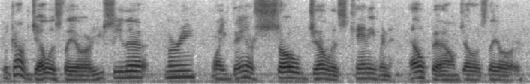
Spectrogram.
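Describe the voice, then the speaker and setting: A man with a somewhat raised pitch talks casually on a livestream. He rambles between jokes and stories and turns sharp and dismissive when he answers trolls in the chat. It is unscripted, easygoing talk. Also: moderate pace, a little hiss or hum, low-quality recording. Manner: rambling, jokey, snapping back at chat trolls.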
